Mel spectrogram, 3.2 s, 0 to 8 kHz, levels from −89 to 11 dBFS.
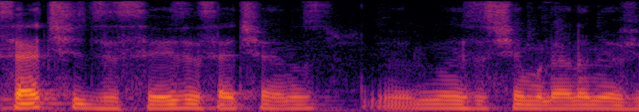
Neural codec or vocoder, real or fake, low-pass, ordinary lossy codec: none; real; none; none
